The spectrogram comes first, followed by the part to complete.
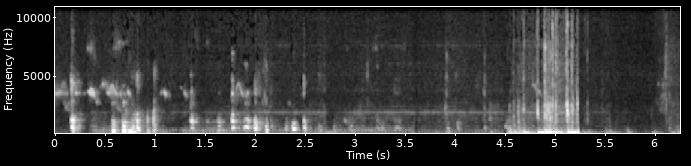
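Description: Bantam chickens clucking softly while pecking at black soldier fly larvae, a noise their keeper takes for extreme happiness. The clucks are scattered through the first couple of seconds, with a short louder burst near the end.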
